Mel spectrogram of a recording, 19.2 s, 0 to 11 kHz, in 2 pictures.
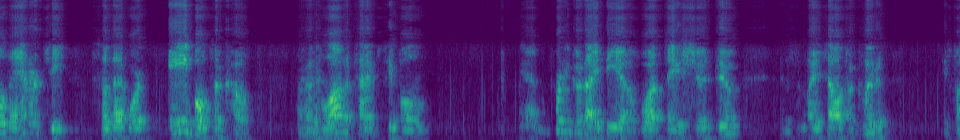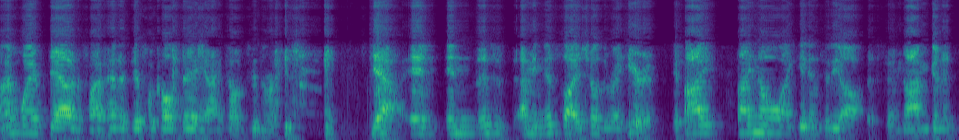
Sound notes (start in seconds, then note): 14.0 laughs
